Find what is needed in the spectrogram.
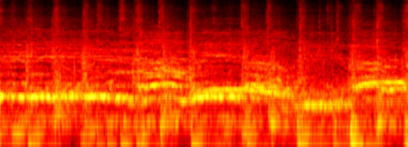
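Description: Capoeira music: a group singing in chorus, holding long sung lines, over a steady beat of hand drum and percussion.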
